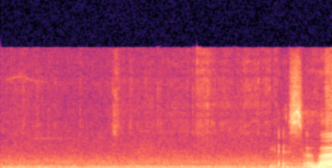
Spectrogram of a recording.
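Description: Faint rustling of crepe paper being twisted and folded by hand, over a low steady room hum.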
